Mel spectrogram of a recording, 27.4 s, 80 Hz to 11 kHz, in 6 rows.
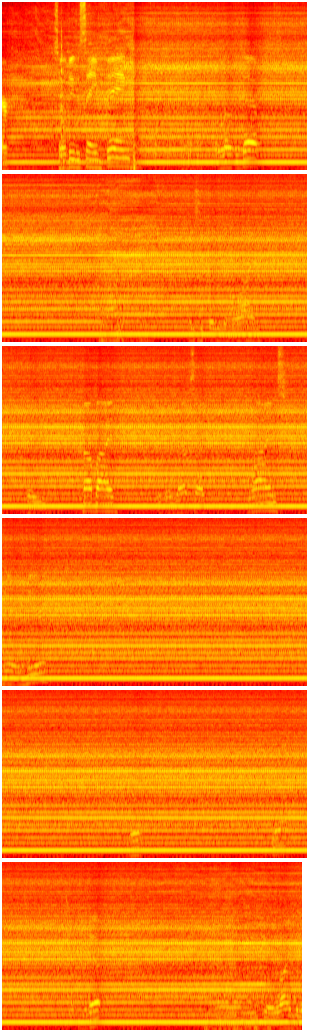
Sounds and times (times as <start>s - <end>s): Speech: 0.8s - 3.9s, 7.4s - 8.4s, 9.5s - 14.4s, 20.2s - 20.5s, 22.3s - 22.7s, 23.9s - 24.5s, 26.0s - 27.3s.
